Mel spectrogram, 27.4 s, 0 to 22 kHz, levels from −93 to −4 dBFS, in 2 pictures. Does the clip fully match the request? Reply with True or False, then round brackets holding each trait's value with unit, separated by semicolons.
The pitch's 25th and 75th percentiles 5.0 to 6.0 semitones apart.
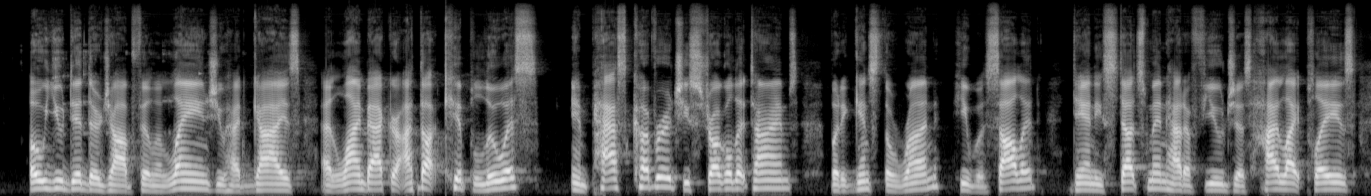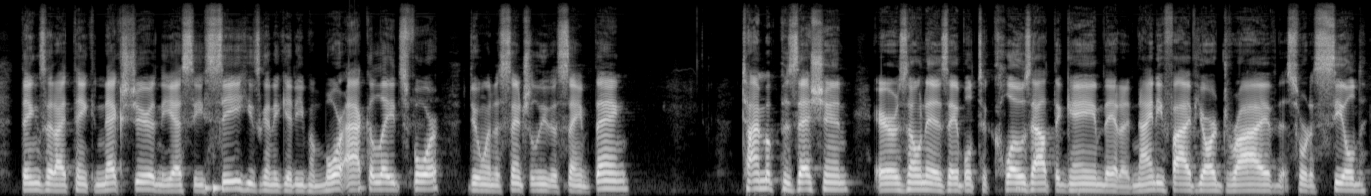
False (3.5 semitones)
